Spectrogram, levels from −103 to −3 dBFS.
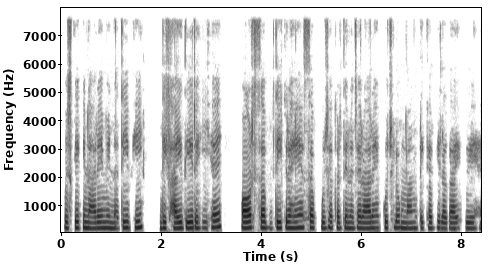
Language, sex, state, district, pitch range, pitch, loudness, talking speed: Hindi, female, Chhattisgarh, Balrampur, 200-215 Hz, 210 Hz, -22 LUFS, 215 wpm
